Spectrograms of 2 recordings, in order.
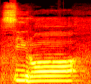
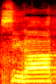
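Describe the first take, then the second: First: The r is followed by a rounded 'o' vowel. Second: The r is followed by an open 'a' vowel. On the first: The speaker calls it right. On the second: The speaker calls it wrong.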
